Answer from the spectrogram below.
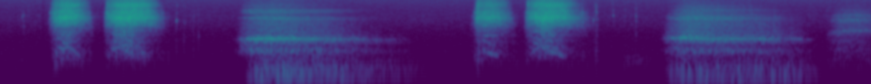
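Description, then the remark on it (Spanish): Two quick, sharp sniffs in through the nose followed by a long, slow exhale through the mouth, repeated twice in a steady breathing pattern, clear with no talking. “Y este consiste en una doble inhalación por la nariz y una larga exhalación por la boca.”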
